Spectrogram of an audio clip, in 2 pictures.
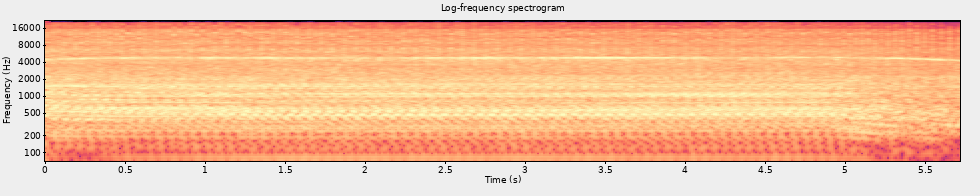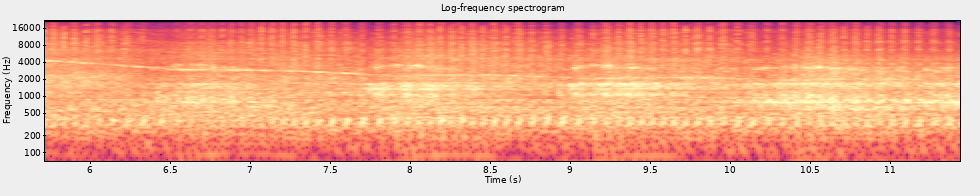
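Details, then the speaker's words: Big Cam Cummins NTC 365 diesel: an even, deep idle with a slight surge, then it winds down with a turbo whistle. Owner suspects an idle adjustment, vacuum leaks, a disconnected boost reference line or a loose turbo pipe; otherwise runs well. "I mean, the thing runs good, runs every bit as good as candy. It's got a little surge to it."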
